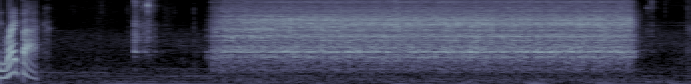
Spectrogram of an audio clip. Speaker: I'm going to go grind you're going to hear the grinder but you ain't going to see it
